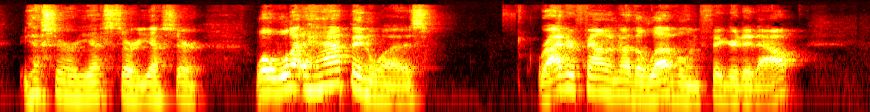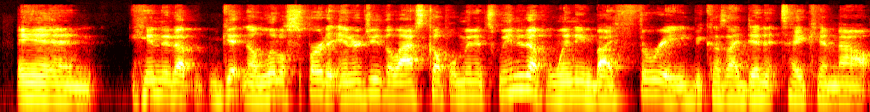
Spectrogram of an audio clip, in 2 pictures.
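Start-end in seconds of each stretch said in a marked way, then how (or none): 0.2-1.6 put-on soft, tearful crying voice. Retelling a player's reply during a game, imitating Ryder crying. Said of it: "he's he's crying".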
